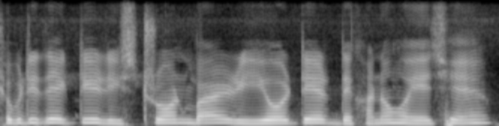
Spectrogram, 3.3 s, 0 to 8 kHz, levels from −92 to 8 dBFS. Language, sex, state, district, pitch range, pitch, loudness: Bengali, female, West Bengal, Alipurduar, 210-235 Hz, 225 Hz, -13 LUFS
